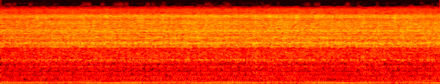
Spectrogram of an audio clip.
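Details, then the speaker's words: Carrier mini split: harsh rough grinding churn like a garbage disposal over a low hum, high and suction pressures barely changing, scroll heard spinning; compressor internals failed, compressor to be replaced. "oh there we go high side is not really doing much our suction same thing sounds like garbage more like a garbage disposal"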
